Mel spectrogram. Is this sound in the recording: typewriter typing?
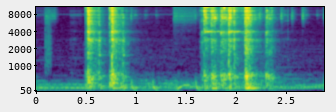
yes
